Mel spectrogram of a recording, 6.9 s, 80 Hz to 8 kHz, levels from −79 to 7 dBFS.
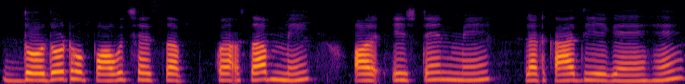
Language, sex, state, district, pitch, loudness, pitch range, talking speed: Hindi, female, Chhattisgarh, Raipur, 230 Hz, -16 LUFS, 225-245 Hz, 140 wpm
